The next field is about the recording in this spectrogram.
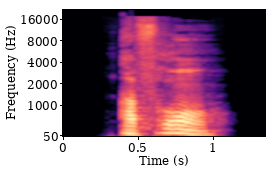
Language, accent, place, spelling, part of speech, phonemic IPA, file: German, Germany, Berlin, Affront, noun, /aˈfʁɔ̃ː/, De-Affront.ogg
- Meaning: affront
